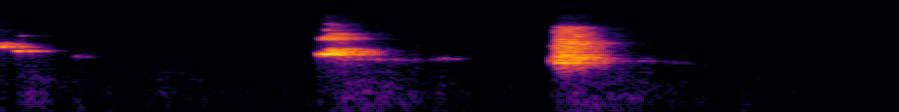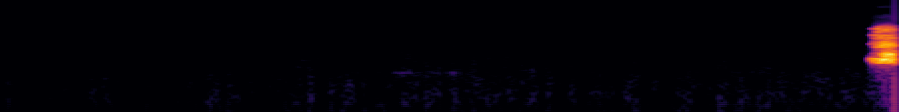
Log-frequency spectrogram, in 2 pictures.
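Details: Young Blenheim Cavalier King Charles Spaniel puppies, part of a litter of six, kept in an indoor pen during potty training, giving brief high squeaky yelps spaced by long silences.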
